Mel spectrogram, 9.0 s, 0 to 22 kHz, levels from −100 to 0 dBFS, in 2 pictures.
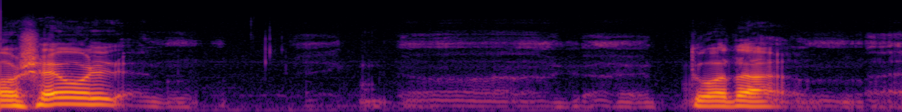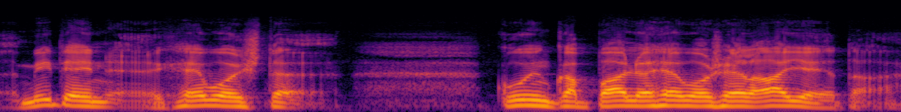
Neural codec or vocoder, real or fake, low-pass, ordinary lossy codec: none; real; 14.4 kHz; none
